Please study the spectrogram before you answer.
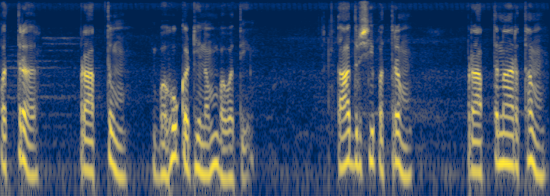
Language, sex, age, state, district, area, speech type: Sanskrit, male, 18-30, Maharashtra, Solapur, rural, spontaneous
